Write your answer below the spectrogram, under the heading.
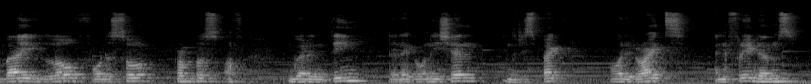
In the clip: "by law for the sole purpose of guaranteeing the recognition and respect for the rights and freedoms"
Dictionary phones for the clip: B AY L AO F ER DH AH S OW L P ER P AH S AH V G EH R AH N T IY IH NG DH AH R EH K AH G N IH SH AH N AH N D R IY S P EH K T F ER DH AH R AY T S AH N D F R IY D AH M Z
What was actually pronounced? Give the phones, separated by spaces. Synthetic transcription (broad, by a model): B AY L AO F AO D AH S OW L P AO P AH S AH F G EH R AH N T IY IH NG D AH R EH K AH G N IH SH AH N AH N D R IY S P EH K T F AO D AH R AY T S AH N F R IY D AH M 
